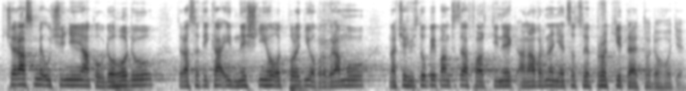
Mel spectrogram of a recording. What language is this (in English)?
Czech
